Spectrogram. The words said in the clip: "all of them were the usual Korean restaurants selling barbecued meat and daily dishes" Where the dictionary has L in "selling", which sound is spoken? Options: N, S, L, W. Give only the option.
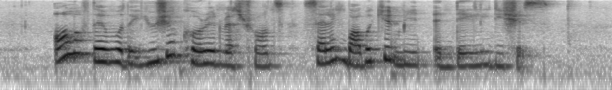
L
